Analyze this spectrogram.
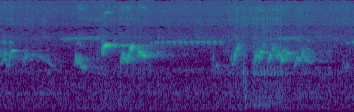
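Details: Red-whiskered bulbul, a wild bird facing a fighting trap, sings a few rapid warbling notes with sliding pitch, then a brief blurred burst, over continuous insect hum.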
